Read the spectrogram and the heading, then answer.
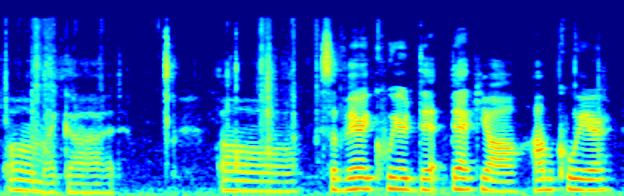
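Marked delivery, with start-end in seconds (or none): none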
